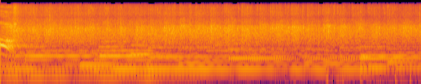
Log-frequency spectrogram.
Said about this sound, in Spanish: Cuando dicen amén, dele fuerte ese aplauso al Señor. Fuerte ese aplauso.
